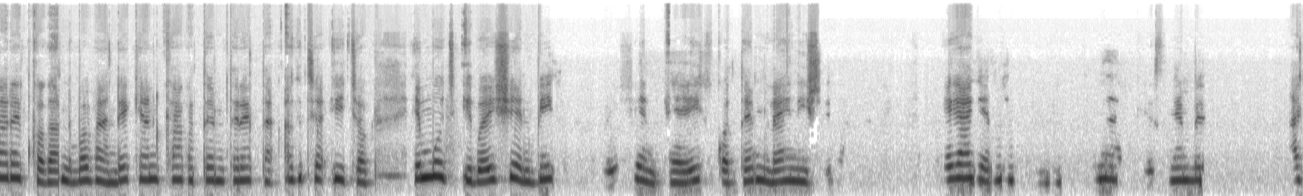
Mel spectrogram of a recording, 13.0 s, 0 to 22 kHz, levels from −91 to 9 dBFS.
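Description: Skip ahead at 0.59 to 0.61 s: playback jumps forward with no gap, and roughly 0.7 s of speech is simply gone. The two sides are butted together almost directly. Audio that was already waiting was discarded, either in transit or by the jitter buffer overflowing, so the delay drops by about that same 0.7 s and the speech lurches on mid-flow.

Jitter buffer speed-up follows from 0.71 to 1.91 s, running at 107% speed, and again from 2.58 to 3.61 s at 105%. The buffer was holding more audio than its target, so the receiver trimmed many short pitch-period slices in a row. That removes about a tenth of a second in the first stretch and a little less in the second. Pitch stays put, but the speech sounds rushed.

Speech suppressed in double talk comes next, from 5.45 to 6.90 s. The voice sinks by up to about 40 dB, falling away almost entirely. This is likely the echo canceller, with both sides talking at once, failing to tell the talker from the loudspeaker echo and clamping down on everything. 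A milder dip of about 10 dB follows from 7.09 to 7.44 s, with the same likely cause.

Inside that dip, at 7.34 to 7.38 s, the other side's voice leaks through as a brief scrap about 35 dB below the speech. This is likely residual loudspeaker echo that the canceller did not fully remove from the microphone.

Speech suppressed in double talk returns from 8.16 to 9.51 s, with drops of up to about 35 dB. It comes back from 9.75 to 12.32 s, dropping up to about 30 dB. In each case the likely cause is again simultaneous talk defeating the echo canceller.

Within that last span, the other side's voice leaking through is clearer at 11.04 to 11.19 s. It arrives as a fragment about 20 dB under the speech, likely echo left uncancelled.

Background gated by the echo canceller at 12.47 to 12.58 s makes the room sound dip by about 10 dB for roughly a tenth of a second. The microphone was pulled down hard while the loudspeaker played, and the room sound returns when the canceller releases.

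Finally, speech suppressed in double talk at 12.88 to 12.98 s produces a quick dip of about 20 dB, likely the canceller reacting to overlapping talk once more.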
